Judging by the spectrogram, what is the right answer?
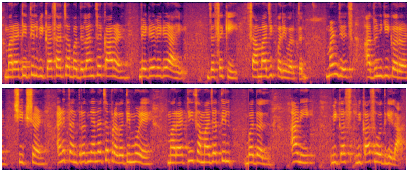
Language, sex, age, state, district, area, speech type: Marathi, female, 18-30, Maharashtra, Mumbai City, urban, spontaneous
